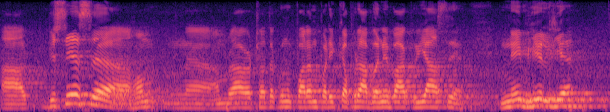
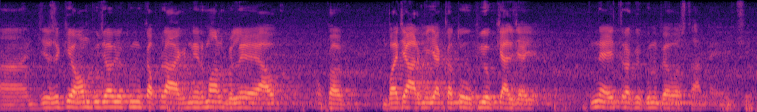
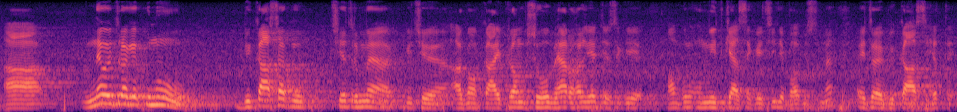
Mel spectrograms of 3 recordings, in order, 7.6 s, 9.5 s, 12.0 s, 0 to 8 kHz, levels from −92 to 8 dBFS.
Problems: constant background noise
